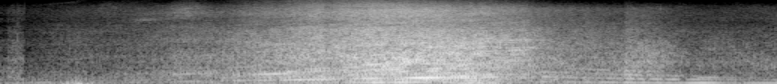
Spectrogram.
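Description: A redesigned Chevy Colorado pickup truck is under way, its engine note swelling as it accelerates, peaking mid-way, then easing off over steady road and wind noise, with no talking.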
